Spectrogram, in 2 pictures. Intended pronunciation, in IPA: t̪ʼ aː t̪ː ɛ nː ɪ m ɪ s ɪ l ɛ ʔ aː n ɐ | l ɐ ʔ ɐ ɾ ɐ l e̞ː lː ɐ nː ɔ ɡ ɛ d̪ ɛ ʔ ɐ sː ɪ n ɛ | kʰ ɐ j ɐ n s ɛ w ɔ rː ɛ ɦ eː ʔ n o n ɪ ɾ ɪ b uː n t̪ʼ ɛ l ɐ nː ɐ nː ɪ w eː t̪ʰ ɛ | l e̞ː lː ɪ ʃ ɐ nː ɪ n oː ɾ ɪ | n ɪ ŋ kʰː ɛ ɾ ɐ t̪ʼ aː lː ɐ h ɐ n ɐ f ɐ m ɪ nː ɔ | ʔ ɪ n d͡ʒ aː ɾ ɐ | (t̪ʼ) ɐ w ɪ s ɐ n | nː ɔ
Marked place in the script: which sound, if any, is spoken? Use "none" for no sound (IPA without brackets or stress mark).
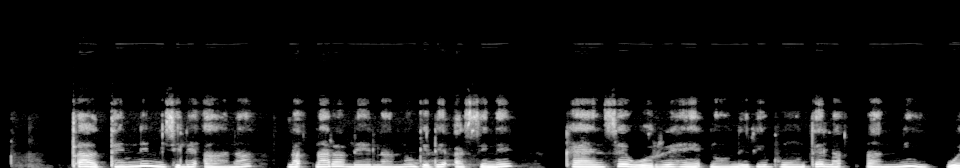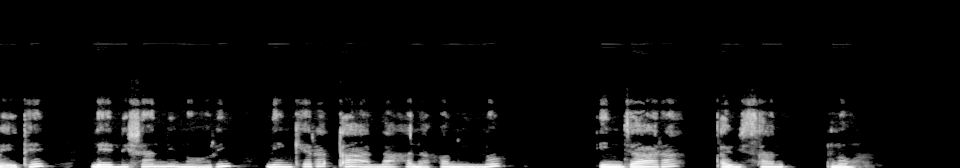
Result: t̪ʼ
